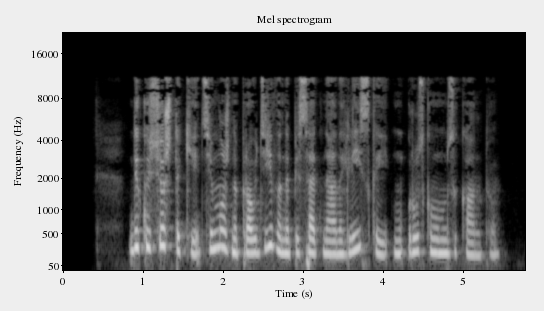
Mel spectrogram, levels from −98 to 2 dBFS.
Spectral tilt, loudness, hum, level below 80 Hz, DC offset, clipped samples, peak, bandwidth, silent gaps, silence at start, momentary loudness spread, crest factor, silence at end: -4.5 dB/octave; -23 LUFS; none; -48 dBFS; under 0.1%; under 0.1%; -6 dBFS; 11.5 kHz; none; 0.85 s; 10 LU; 18 dB; 0.35 s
